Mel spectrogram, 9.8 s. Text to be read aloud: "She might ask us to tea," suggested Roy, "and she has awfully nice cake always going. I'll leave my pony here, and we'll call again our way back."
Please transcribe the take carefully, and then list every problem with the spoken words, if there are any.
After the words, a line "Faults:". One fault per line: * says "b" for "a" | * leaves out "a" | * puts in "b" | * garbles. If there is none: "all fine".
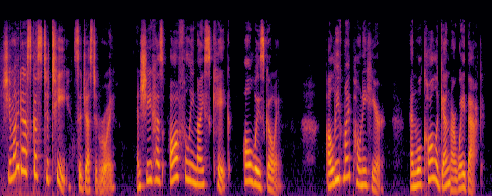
"She might ask us to tea," suggested Roy, "and she has awfully nice cake always going. I'll leave my pony here, and we'll call again our way back."
Faults:
all fine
